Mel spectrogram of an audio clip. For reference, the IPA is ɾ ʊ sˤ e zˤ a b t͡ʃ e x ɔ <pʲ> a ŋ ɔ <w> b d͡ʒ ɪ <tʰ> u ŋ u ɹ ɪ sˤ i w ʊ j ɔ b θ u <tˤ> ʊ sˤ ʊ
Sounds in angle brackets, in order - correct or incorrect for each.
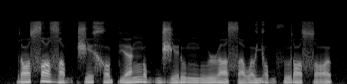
correct, incorrect: none, incorrect: ɾ, incorrect: ɾ

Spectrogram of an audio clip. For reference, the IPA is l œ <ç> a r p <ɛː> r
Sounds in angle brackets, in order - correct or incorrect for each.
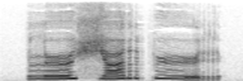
correct, incorrect: øː

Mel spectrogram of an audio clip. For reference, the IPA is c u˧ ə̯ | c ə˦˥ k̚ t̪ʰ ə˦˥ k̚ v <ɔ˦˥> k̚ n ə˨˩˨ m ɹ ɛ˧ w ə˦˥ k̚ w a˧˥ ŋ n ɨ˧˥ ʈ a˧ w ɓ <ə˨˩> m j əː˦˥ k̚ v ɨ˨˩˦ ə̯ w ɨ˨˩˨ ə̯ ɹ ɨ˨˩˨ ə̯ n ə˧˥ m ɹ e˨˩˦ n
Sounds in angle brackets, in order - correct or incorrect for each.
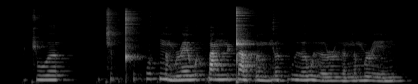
incorrect: ə˦˥, correct

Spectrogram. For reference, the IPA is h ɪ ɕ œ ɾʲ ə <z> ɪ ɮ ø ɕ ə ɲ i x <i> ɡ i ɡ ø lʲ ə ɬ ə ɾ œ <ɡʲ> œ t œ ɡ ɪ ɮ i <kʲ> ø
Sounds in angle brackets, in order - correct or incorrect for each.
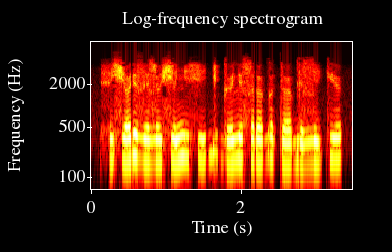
correct, correct, incorrect: ɡ, correct

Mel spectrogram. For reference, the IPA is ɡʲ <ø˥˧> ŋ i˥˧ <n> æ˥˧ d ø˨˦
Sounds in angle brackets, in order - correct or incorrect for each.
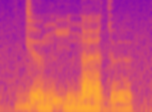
correct, correct

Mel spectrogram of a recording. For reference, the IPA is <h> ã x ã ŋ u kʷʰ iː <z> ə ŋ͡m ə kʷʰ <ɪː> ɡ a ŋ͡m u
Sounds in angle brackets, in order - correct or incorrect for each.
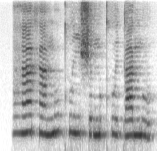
incorrect: ɦ, incorrect: ʃ, correct

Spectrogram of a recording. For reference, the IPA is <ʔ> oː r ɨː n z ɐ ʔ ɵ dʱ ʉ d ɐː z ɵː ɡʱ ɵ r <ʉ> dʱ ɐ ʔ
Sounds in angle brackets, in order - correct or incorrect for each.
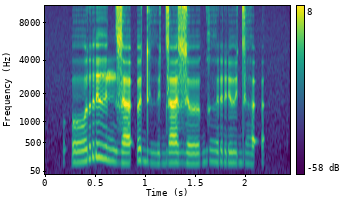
correct, incorrect: ʉː

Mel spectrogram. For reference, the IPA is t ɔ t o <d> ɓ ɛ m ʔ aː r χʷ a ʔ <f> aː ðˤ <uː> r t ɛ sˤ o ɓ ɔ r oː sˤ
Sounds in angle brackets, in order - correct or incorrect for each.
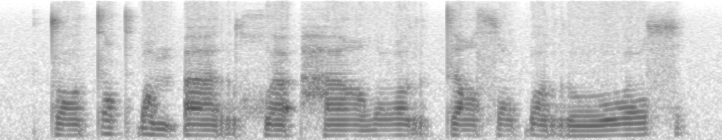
incorrect: tˤ, incorrect: h, incorrect: oː

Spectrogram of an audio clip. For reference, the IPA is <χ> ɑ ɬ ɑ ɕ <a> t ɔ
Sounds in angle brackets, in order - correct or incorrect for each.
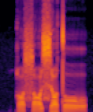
incorrect: q, incorrect: ɑ

